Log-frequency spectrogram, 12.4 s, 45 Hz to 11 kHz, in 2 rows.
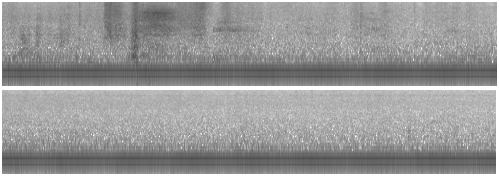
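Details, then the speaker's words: Hampton Bay Cameron II Plus 52-inch ceiling fan built 12/1999, running with a steady loud low hum on medium speed; bad capacitor makes it run very slow and hum loudly, hum goes away on low speed. "you could hear the hum on high speed [Music] it's pretty bad"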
